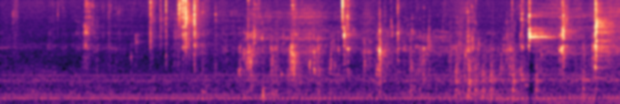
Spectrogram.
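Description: Two people chewing cooked shrimp, with small mouth clicks that come thicker from about two seconds in, over a steady low hum of room air conditioning.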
